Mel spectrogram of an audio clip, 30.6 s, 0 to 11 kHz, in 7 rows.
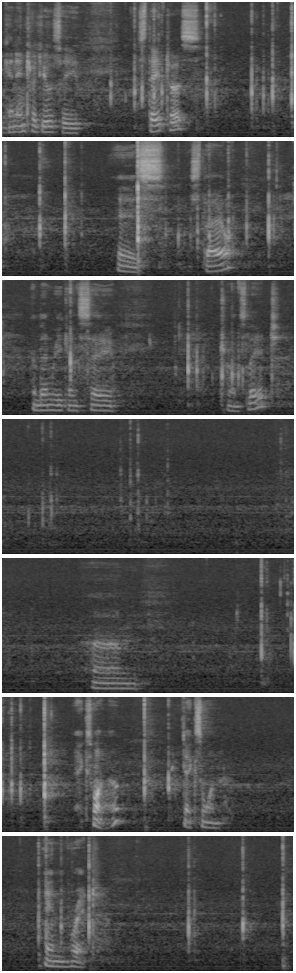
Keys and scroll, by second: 0.8-4.8 typing, 5.8-7.7 typing, 7.8 alt+5, 9.2 shift+2, 10.8-14.7 typing, 16.9 Left, 19.8 Right, 20.8-23.8 typing, 26.0-27.5 typing, 27.8 alt+d, 28.5 alt+6, 29.3 alt+shift+6, 29.9 alt+shift+,.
